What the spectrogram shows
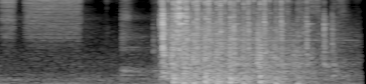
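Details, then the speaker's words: Old motorized dumper, single cylinder, recoil starter. Cranks in a quick, uneven chatter for a couple of seconds but never even pops; crank no start. The main jet was later found turned all the way in, suspected of blocking fuel. "man we are not even getting a little pop I would think that we should be getting something here"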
